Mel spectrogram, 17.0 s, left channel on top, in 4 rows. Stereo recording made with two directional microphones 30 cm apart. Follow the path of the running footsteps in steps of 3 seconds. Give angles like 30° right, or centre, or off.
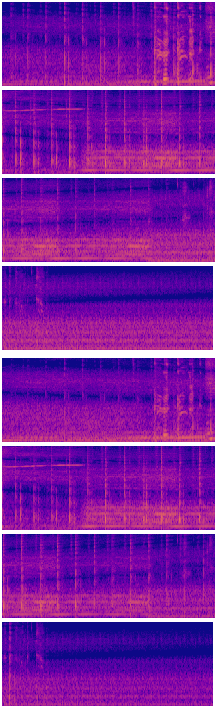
60° left, 40° left, 10° right, 50° right, 70° right, off.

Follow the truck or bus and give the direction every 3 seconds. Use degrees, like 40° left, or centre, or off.
40° right, 20° right, 10° left, 30° left, 50° left, 60° left.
